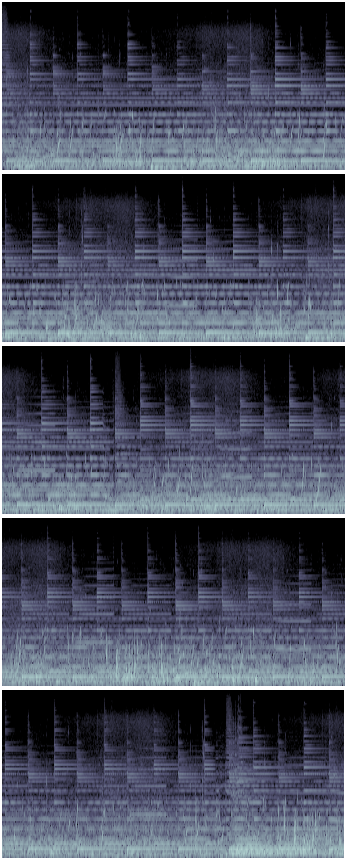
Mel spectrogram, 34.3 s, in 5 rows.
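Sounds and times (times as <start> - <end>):
underwater ambience: 0.0 - 34.2.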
